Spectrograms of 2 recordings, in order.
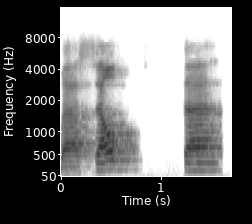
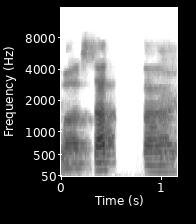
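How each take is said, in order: First: The middle t sound is strong and heavy. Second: The middle t sound is flat and light. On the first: The speaker calls it right. "Pokoknya harus kuat. Basalta. Begitu" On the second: The speaker calls it wrong. "ini datar banget ya. Basatta, keliru"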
